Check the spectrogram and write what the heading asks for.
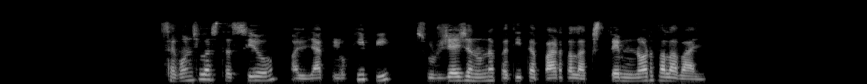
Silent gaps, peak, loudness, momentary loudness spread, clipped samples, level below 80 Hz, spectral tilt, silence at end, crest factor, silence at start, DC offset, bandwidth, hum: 2.79-2.91 s, 3.27-3.31 s, 3.70-3.75 s, 3.95-4.15 s, 5.41-5.45 s; -8 dBFS; -27 LUFS; 11 LU; under 0.1%; -74 dBFS; -2.5 dB/octave; 1.6 s; 22 dB; 1.6 s; under 0.1%; 8 kHz; none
